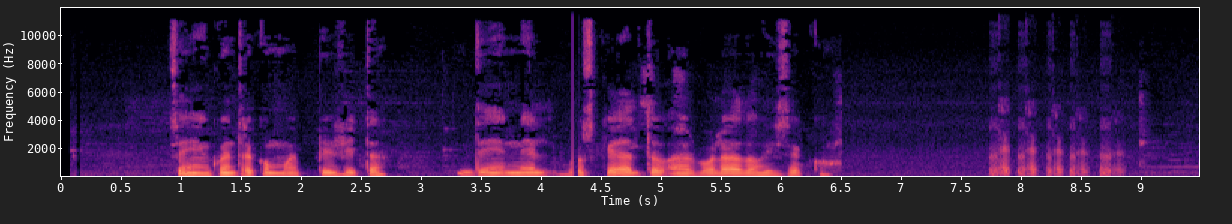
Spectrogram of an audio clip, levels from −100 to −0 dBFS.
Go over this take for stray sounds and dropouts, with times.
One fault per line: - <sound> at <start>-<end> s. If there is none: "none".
- dropout at 4.3-4.3 s
- laugh at 7.7-8.9 s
